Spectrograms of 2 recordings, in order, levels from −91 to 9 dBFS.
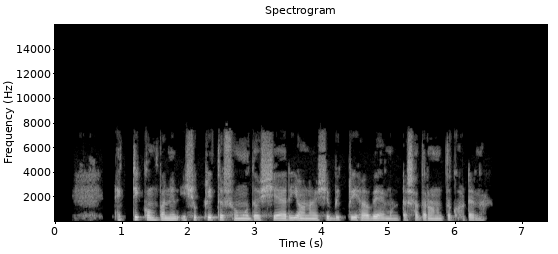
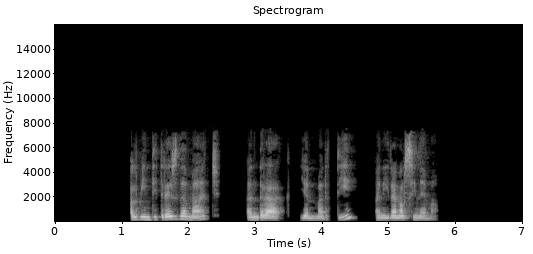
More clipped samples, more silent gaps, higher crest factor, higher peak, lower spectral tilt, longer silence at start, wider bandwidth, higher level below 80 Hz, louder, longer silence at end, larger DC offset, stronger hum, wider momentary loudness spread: neither; second, 0.72-0.84 s, 1.07-1.16 s vs 2.49-2.86 s, 3.53-3.67 s, 4.14-4.22 s, 4.57-4.78 s; about the same, 18 dB vs 20 dB; about the same, -2 dBFS vs -2 dBFS; first, -6 dB/octave vs -4.5 dB/octave; second, 0.3 s vs 1.1 s; about the same, 7.8 kHz vs 7.6 kHz; first, -60 dBFS vs -66 dBFS; about the same, -19 LUFS vs -21 LUFS; second, 0.9 s vs 1.3 s; neither; neither; about the same, 14 LU vs 14 LU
